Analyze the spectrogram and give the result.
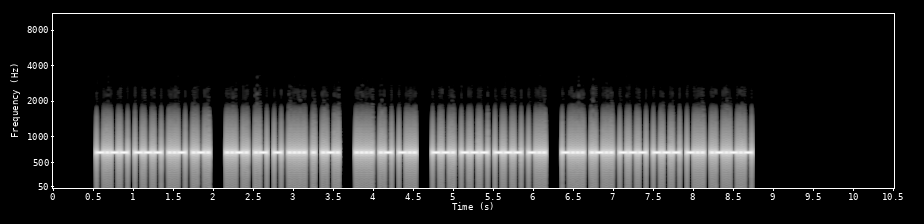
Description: Morse code, heard as a keyed tone, about 40 wpm, 700 Hz. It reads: YOUR FATHER HAD GOOD BLOOD.
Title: Sentences from Top 1100 Words 40wpm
